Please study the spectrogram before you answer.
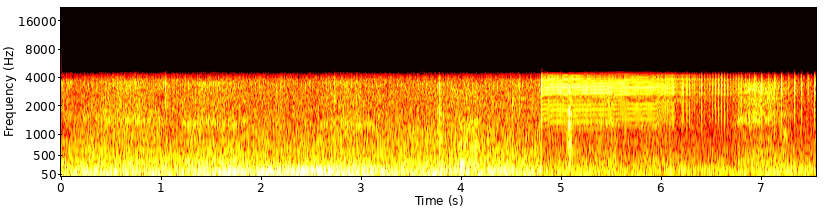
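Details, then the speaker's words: Rc-Exl ignition spark tester powered by an A123 battery, red light on: faint hum then crisp, steady snapping spark clicks about four a second across idle, mid-range and high RPM simulation; ignition working normally. "red light says it's working of course you can hear and see the spark so you have a an idle simulation mid-range you can hear it and a high RPM"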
